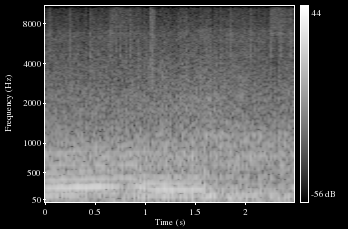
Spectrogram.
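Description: Porsche 911 992 Carrera 4S with an 8-speed gearbox accelerating hard, a loud engine note climbing and then dropping as gears change in quick succession, close up with no voices.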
